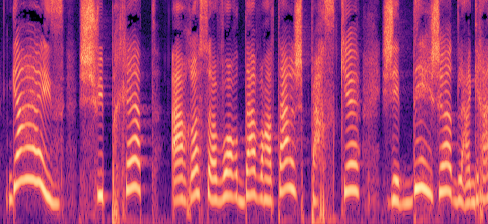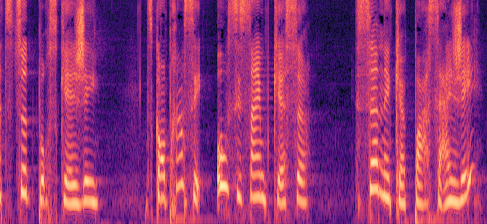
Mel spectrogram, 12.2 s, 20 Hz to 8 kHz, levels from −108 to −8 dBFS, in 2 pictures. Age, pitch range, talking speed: 20-39, 240-370 Hz, 145 wpm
